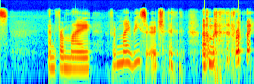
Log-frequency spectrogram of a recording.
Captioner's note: nerdy voice; normal voice, laughing; nerdy laugh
